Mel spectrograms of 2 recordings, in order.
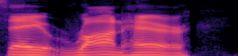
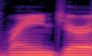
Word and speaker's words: Ranger: It was crazy to hear Ranger get up there at his Red Sox press conference and say, you know, I'm fine with Ranger, and that's how everybody's always pronounced it, but I actually go by Ron Hare, which was stunning to see.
